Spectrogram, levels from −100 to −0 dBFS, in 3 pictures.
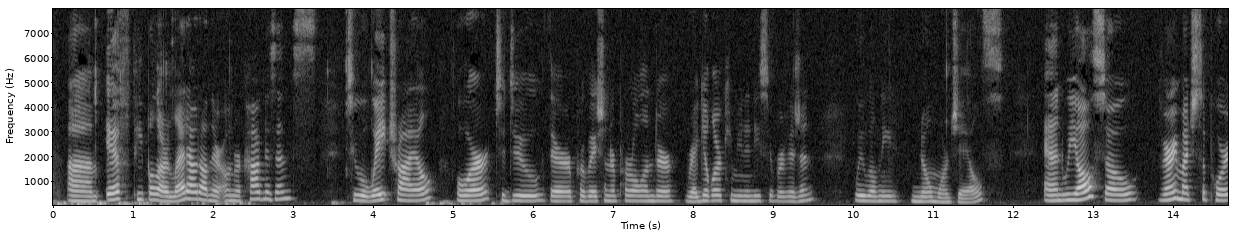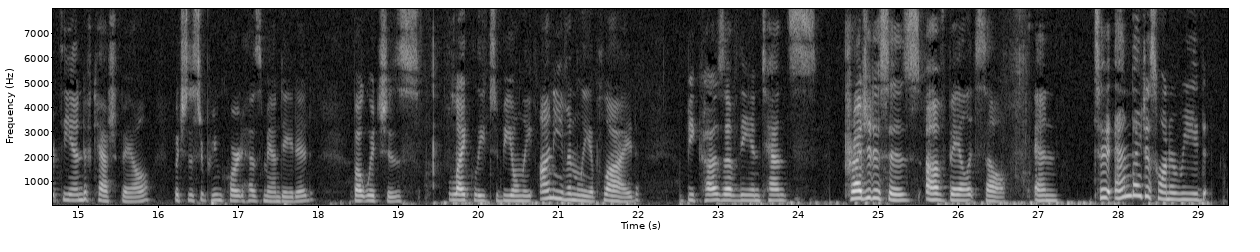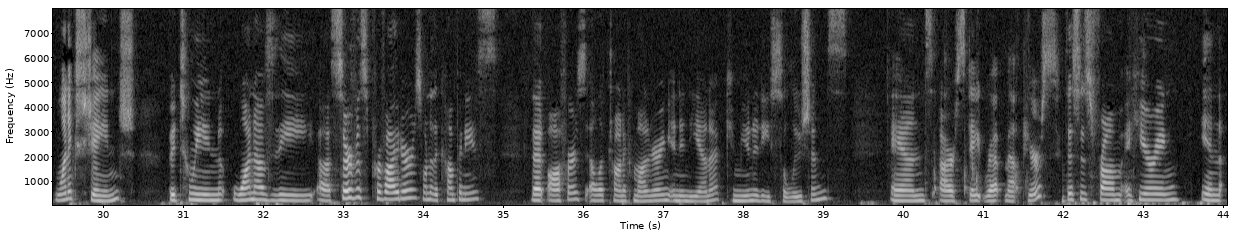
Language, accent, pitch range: English, American, 205-250 Hz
